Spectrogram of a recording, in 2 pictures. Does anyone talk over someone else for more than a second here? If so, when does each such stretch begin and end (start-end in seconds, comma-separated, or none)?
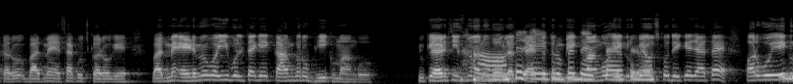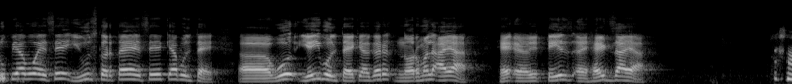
4.6-6.5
